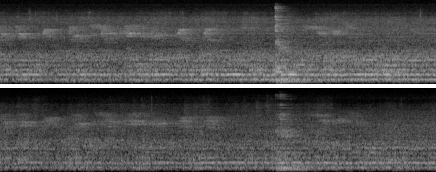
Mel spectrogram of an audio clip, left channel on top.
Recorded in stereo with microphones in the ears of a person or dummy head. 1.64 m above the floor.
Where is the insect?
50° left (ahead or behind), 7.5 m.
